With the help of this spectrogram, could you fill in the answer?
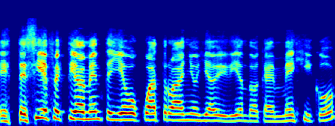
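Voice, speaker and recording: The speaker moves at a moderate pace with lively intonation. The sound is dry and close with no echo, over a quiet background. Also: man. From Chile. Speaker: science communicator. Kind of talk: interview.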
